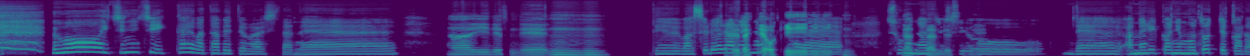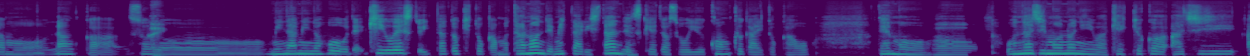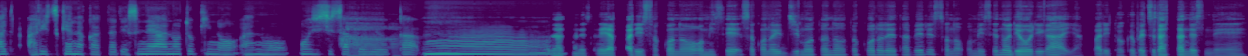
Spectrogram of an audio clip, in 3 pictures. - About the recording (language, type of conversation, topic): Japanese, podcast, 旅行で一番印象に残った体験は何ですか？
- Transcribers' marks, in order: other noise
